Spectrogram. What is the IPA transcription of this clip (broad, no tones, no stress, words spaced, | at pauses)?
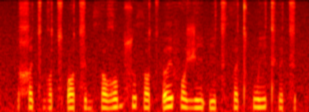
χit͡sɡɔt͡sʔɔt͡sɪb θɔʁʷəbsʷə θɔt͡sʼəe̯fɔ ʒi ʔit͡s θətʰwitʰɪt͡s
